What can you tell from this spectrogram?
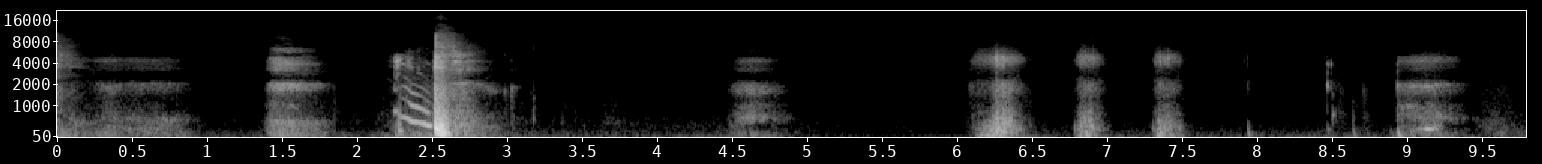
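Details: Person terribly allergic to cats, woke after a cat slept on their pillow with burning face, swollen eyes and running nose: forceful sneeze followed by several smaller sneezes and sniffs in a quiet room; repeated allergic sneezing.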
